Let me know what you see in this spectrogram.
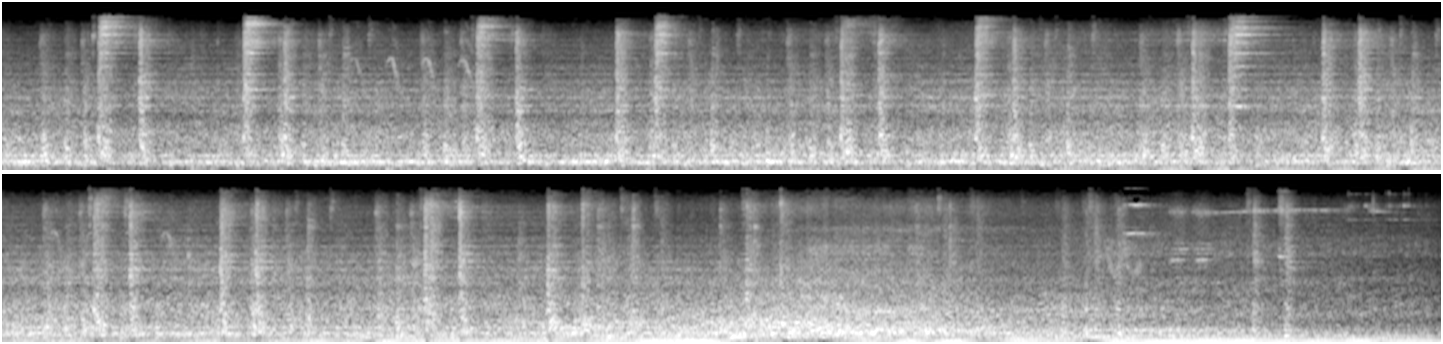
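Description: Chittra Express intercity passenger train moving off and rolling along, its wheels clicking over rail joints roughly once a second over a steady low rumble that grows louder in the second half.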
